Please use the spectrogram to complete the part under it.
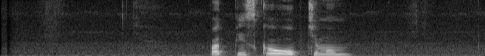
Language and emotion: Russian, neutral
